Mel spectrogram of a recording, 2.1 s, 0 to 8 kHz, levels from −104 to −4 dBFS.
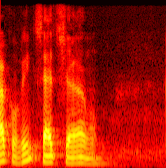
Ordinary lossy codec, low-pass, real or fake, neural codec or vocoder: none; 7.2 kHz; fake; codec, 16 kHz, 8 kbps, FunCodec, trained on LibriTTS, 25 frames a second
